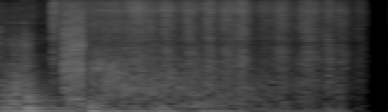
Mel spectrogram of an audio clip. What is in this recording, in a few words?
electricity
